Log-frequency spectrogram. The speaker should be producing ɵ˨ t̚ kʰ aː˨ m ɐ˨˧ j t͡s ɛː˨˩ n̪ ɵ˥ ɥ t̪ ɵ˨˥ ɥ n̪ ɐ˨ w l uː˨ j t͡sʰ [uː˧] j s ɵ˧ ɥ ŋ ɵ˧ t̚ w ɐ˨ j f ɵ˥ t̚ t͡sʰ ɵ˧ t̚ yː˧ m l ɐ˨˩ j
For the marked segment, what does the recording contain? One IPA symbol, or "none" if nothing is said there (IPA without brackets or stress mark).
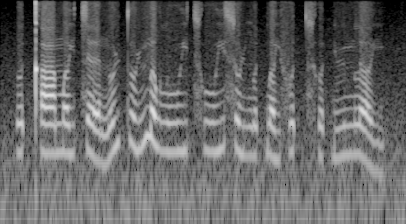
uː˨˧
